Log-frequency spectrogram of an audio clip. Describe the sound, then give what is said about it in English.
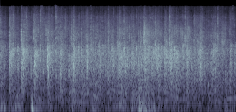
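An audience at the UI Main Library Gallery applauds steadily to thank two guests, a dense, even patter of many hands clapping at a moderate level for several seconds with no voices over it. “But I hope you'll thank our two guests with a little applause.”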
